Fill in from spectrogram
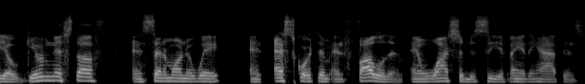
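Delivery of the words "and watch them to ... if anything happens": ordinary talk, nothing marked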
